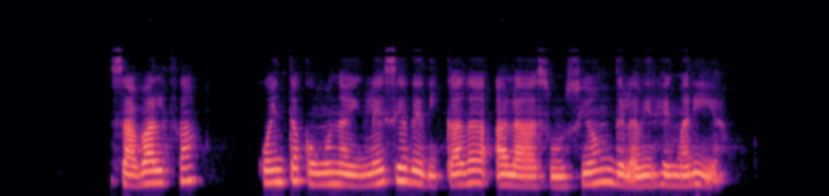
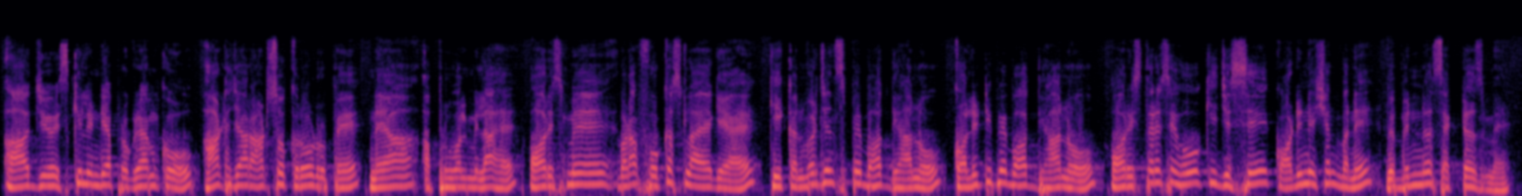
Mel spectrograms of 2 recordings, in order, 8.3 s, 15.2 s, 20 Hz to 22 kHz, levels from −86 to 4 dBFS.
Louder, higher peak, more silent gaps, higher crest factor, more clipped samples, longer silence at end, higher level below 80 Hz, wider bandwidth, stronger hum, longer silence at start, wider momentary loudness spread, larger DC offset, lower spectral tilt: first, -19 LUFS vs -30 LUFS; first, -2 dBFS vs -10 dBFS; first, 2.53-2.58 s vs none; about the same, 18 dB vs 18 dB; neither; first, 1.05 s vs 0.1 s; second, -74 dBFS vs -54 dBFS; second, 9.2 kHz vs 11 kHz; neither; first, 1.1 s vs 0.05 s; first, 7 LU vs 2 LU; neither; about the same, -5.5 dB/octave vs -6.5 dB/octave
